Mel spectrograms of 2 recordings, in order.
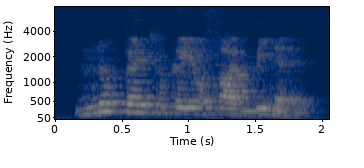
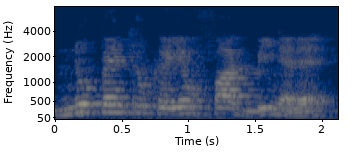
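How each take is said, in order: Both takes have the same delivery.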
